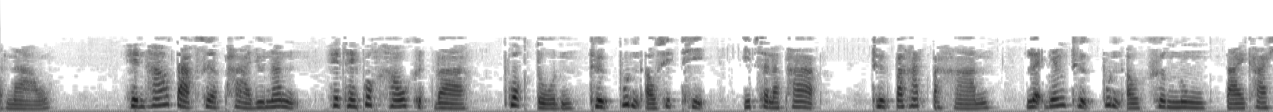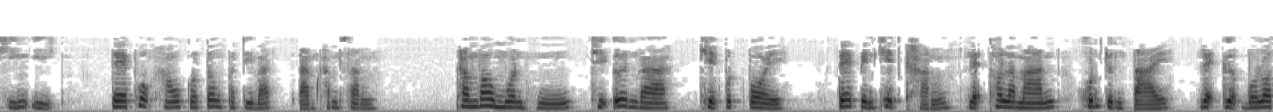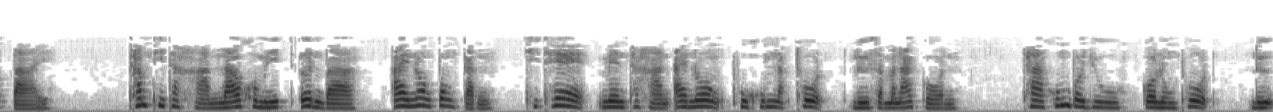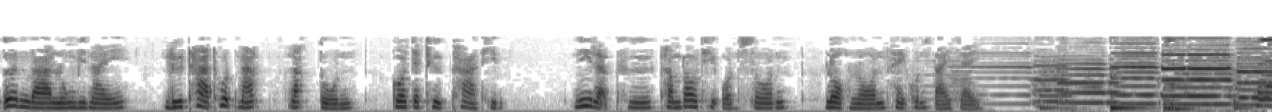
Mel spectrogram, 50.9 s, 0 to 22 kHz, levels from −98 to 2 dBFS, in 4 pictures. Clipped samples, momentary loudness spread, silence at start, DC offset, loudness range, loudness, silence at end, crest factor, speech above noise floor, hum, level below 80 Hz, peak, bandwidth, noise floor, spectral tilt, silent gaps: under 0.1%; 11 LU; 0 s; 0.2%; 4 LU; -22 LUFS; 0 s; 18 dB; 39 dB; none; -58 dBFS; -4 dBFS; 5.8 kHz; -60 dBFS; -10.5 dB/octave; none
